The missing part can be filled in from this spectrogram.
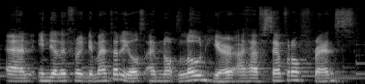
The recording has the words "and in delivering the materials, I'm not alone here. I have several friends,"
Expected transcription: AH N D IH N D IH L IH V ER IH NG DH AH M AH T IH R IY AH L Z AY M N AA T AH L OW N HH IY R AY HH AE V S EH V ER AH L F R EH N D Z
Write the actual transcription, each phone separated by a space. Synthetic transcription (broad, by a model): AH N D IH N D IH L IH F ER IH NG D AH M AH T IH R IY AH L S AY M N AA T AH L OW N HH IY R AY HH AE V S EH V ER AH L F R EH N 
